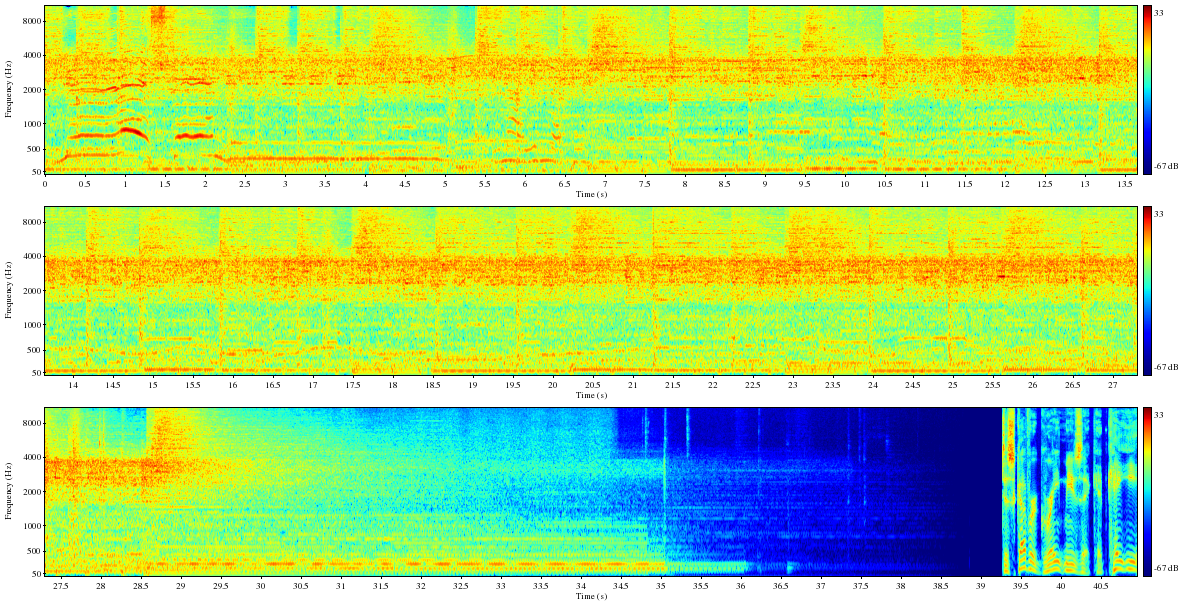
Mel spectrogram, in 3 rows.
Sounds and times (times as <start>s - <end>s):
Music: 0.0s - 38.6s.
